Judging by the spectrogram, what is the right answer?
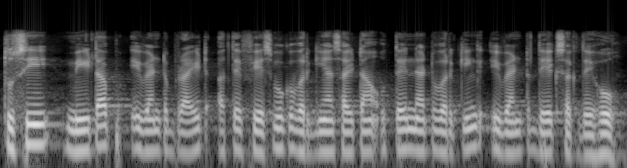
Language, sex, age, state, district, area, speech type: Punjabi, male, 30-45, Punjab, Amritsar, urban, read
